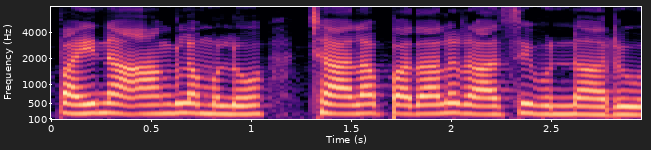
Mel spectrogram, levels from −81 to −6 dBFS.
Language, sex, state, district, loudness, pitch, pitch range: Telugu, female, Telangana, Adilabad, -14 LUFS, 230 Hz, 220-240 Hz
